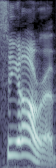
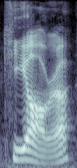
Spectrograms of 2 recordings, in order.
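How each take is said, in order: First: The name begins with a soft S-like sound. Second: The name begins with a hard K sound. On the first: The speaker calls it wrong. "I've always pronounced it as Ciara, because that's how I read it" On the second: The speaker calls it right. "But apparently it's Kiara"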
